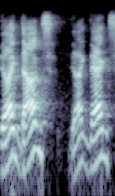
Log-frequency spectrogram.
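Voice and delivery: put-on thick Irish accent, barely intelligible. Imitating a film character's hard-to-understand accent. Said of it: "the way he speaks".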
